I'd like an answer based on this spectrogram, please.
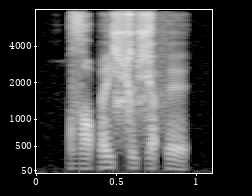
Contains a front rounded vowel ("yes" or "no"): no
